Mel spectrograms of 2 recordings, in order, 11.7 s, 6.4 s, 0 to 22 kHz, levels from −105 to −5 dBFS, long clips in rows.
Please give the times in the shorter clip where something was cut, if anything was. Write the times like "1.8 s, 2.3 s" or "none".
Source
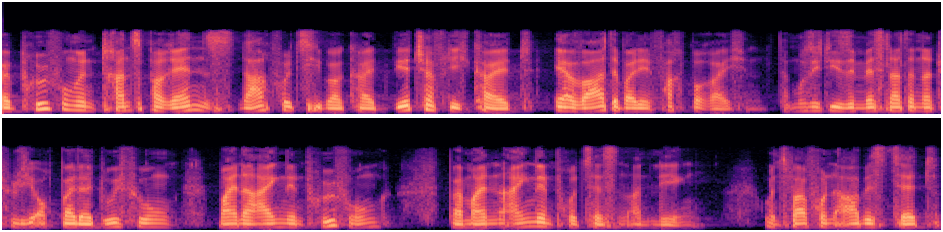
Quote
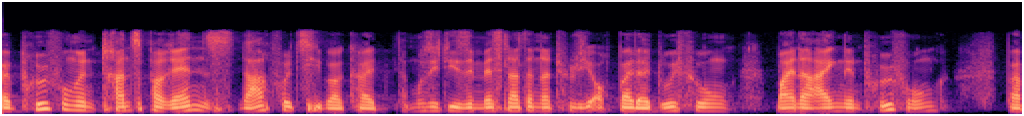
2.4 s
